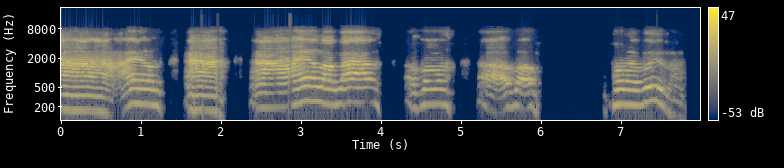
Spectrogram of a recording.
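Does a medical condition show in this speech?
Yes: ALS; bulbar onset, affecting throat area; progressing very slowly; answers relayed by another speaker.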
